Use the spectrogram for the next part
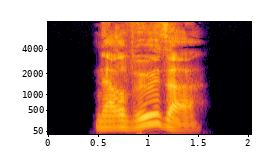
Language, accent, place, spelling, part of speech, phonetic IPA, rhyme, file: German, Germany, Berlin, nervöser, adjective, [nɛʁˈvøːzɐ], -øːzɐ, De-nervöser.ogg
- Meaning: 1. comparative degree of nervös 2. inflection of nervös: strong/mixed nominative masculine singular 3. inflection of nervös: strong genitive/dative feminine singular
